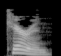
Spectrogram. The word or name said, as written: karen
